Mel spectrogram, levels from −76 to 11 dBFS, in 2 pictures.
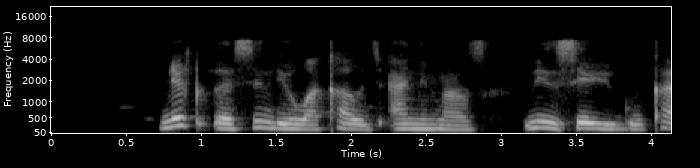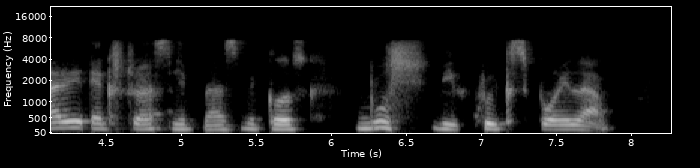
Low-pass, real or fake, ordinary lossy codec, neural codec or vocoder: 7.2 kHz; fake; none; codec, 16 kHz, 1 kbps, X-Codec, HuBERT features, trained on balanced general audio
